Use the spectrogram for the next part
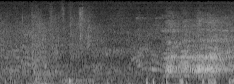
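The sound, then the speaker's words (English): Someone in the Highland student section at a basketball game barks like a dog, a few loud yelping imitations rising over gym noise and chatter, with a basketball bouncing on the court underneath. “Even with the barking of someone in the Highland student section.”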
